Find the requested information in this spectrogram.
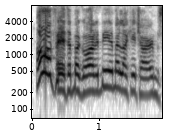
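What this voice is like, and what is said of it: Put-on Irish accent. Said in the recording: “I don't know what that accent was. ... Yeah, that was a bit Irish there. ... That was Irish.”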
